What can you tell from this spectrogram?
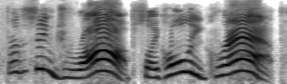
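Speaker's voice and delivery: loud, high amazement; excited. Real, not acted. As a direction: shout it out in awe. Amazed at steep drop.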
